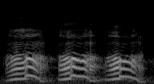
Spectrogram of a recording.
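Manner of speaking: very high, loud zombie cries; high imitated undead "ah" calls; zombie caw. Shown as a demonstration. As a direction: yelp it as a zombie. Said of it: "as a zombie would say".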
